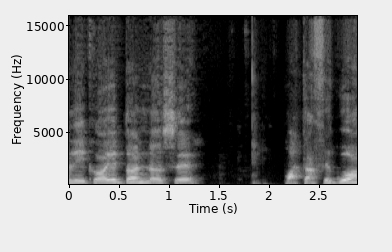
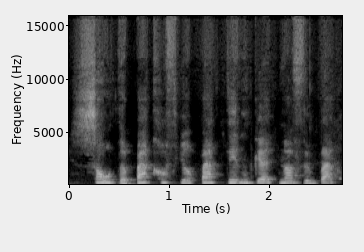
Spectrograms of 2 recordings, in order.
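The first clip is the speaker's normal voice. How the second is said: mocking the line back in a higher voice; mock high echo; 8 semitones higher, 4 dB quieter than usual. Streamer echoes the guest's words back in a mocking higher voice. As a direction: parrot it back higher, teasing.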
